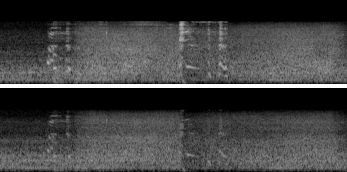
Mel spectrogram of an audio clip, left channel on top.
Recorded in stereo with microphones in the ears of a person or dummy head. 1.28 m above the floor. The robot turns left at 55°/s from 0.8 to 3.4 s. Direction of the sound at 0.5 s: 30° left (ahead or behind).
